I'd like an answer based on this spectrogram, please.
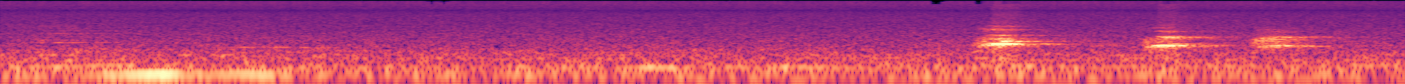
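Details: Barking dog kept by a neighbour: several seconds of low humming background, then three abrupt barks in a tight burst near the end, the last one softer.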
